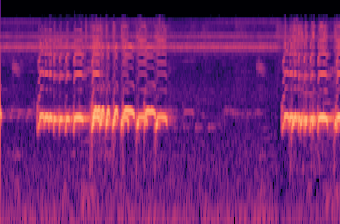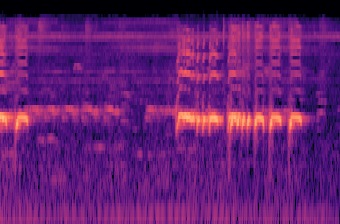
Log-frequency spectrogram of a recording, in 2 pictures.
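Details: Zebra dove of local stock with a big voice, played as a lure for other doves at morning and evening: three bursts of rapid, rolling coos, each about one and a half seconds long, repeated roughly every three seconds.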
